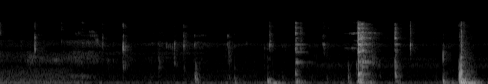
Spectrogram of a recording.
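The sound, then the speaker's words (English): Someone chews the crisp pastry of a pie baked in a little tin tray, with a filling like chicken and mushroom soup: a run of irregular crunchy bites and clicks that build to a few louder crackling crunches near the end, with no talking. “The pastry is reasonably crisp.”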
